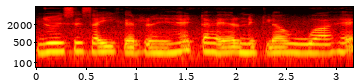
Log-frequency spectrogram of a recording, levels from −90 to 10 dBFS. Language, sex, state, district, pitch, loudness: Hindi, female, Bihar, Begusarai, 210 Hz, -22 LUFS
